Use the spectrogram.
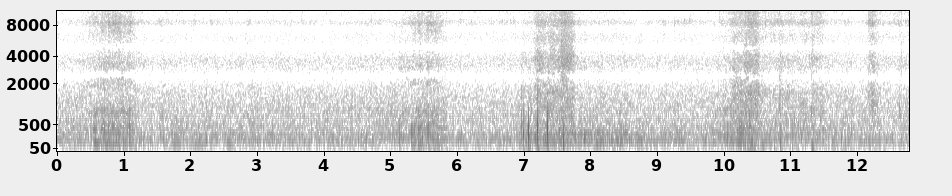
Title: A Minute Of A Snoring Dog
